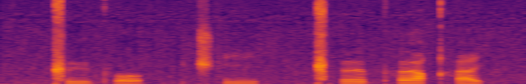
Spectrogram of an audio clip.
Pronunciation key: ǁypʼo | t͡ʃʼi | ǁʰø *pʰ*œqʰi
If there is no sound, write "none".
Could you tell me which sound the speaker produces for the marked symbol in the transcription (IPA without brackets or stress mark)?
pʰ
